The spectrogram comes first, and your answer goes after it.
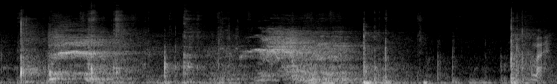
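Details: Friesian horses in a meadow, the herd glad that Reintje and Minze Teije are back; two brief, high, strained neighs rise above hoof knocks and taps, with human speech mixed in.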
